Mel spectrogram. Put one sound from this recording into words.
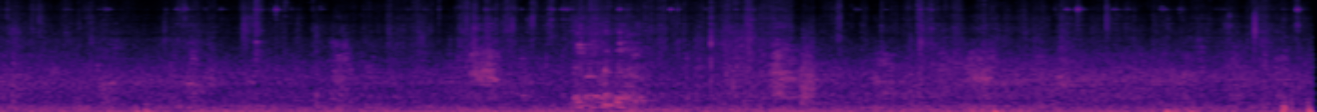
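A chain rattles as dogs tug at it.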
